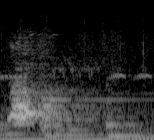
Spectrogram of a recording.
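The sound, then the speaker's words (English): A single sharp dog yelp-bark rings out, bright and high, then trails off into a softer, lingering tone. No one speaks. “Finding her scent, the creature looked up to her and yelped out a bark.”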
